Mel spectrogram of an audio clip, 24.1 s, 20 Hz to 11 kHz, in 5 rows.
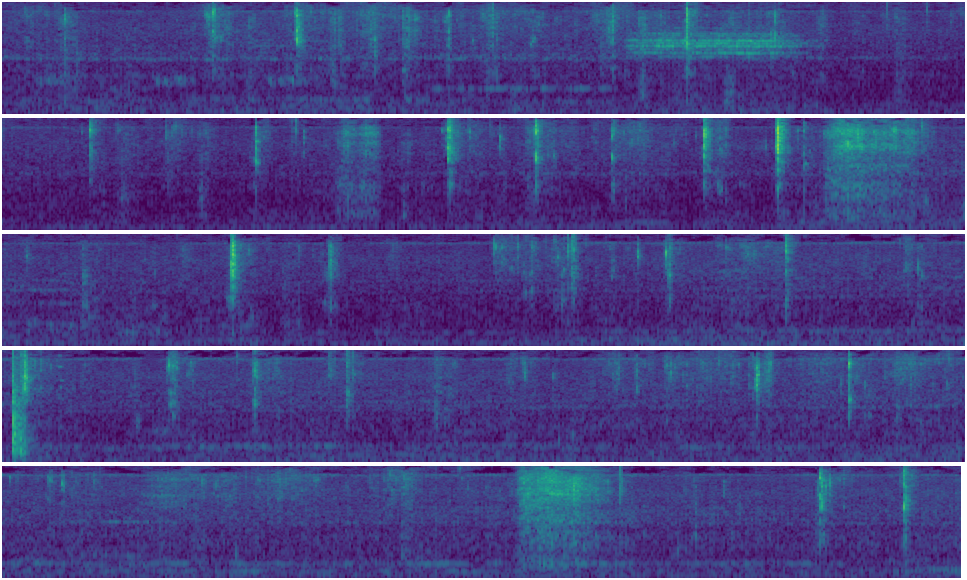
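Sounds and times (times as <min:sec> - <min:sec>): chewing with wet mouth clicks: 0:00.1 - 0:04.6, 0:05.2 - 0:21.5, 0:22.1 - 0:24.0
noisy crunch or slurp: 0:21.8 - 0:22.5.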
